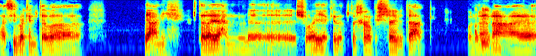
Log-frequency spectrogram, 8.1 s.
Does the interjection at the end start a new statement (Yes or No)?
No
